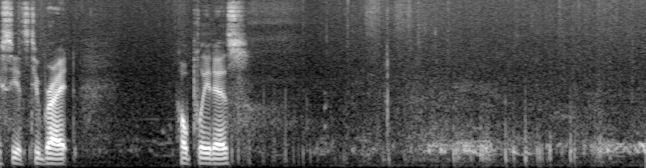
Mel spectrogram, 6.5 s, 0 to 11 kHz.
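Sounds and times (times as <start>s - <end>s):
speech: 0.0s - 0.9s, 1.8s - 2.6s
flock of pigeons cooing: 2.5s - 6.4s.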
